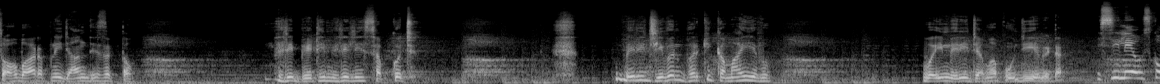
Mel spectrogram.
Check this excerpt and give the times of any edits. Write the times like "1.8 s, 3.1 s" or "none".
none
